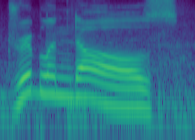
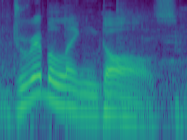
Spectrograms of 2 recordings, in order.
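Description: First: The word ends in -in, dropping the g. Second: The word ends in a full -ing sound. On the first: The speaker calls it wrong. "Am I saying it right?" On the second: The speaker calls it right. "you gotta do them the service by including the full gerund"

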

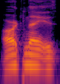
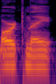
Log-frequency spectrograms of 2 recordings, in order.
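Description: The two takes are said the same way.

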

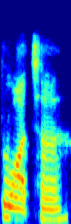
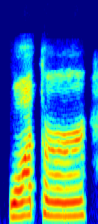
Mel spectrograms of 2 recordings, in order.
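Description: First: It is said with a British accent. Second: It is said with an American accent.

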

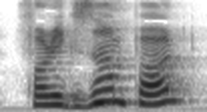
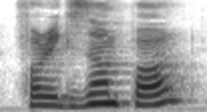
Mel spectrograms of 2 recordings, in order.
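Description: Both takes have the same delivery.

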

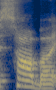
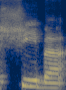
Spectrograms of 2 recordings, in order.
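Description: First: The name begins with an 's' sound. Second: The name begins with an 'sh' sound.

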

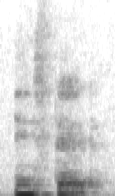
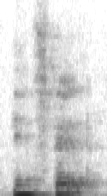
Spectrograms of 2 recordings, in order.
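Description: Both takes have the same delivery.

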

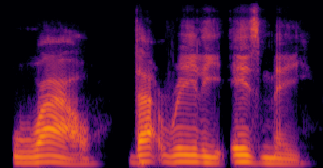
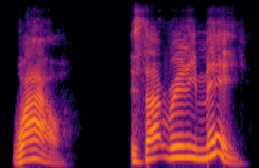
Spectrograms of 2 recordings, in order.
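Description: First: It sounds calm and certain. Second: It sounds surprised and disbelieving.

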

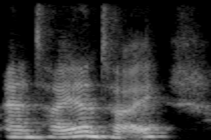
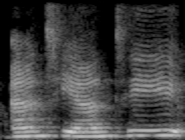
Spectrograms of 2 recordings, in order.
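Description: First: The name is said with an American pronunciation. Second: The name is said with a British pronunciation. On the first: "American pronunciation"

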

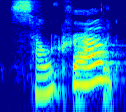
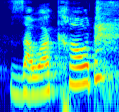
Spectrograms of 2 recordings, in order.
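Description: First: It is said with a foreign accent. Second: It is said with a German accent.

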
